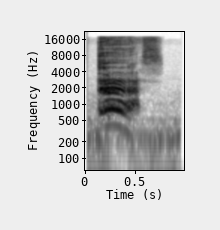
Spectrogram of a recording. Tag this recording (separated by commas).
Human voice, Shout, Yell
